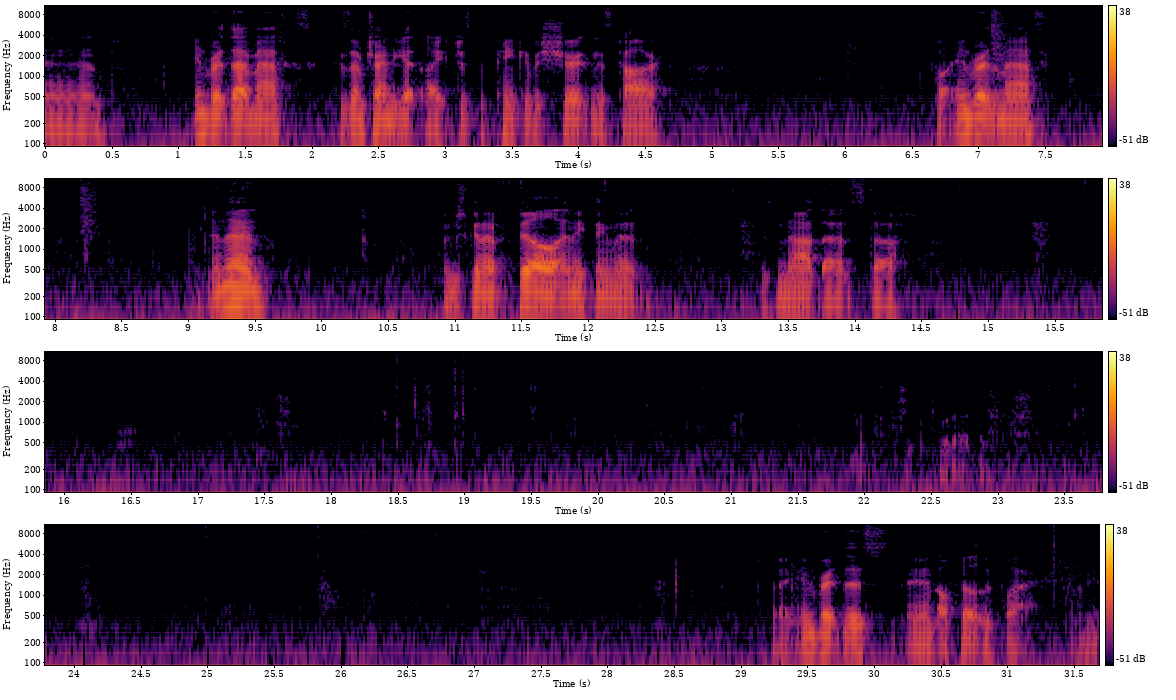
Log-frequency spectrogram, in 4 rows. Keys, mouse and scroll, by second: 5.1 click, 5.7 click, 6.6 ctrl+i, 7.7-9.1 scroll, 9.1 m, 10.3 l, 11.5 click, 12.1 click, 13.1 click, 14.1 click, 14.8 click, 15.7 click, 17.6 click, 19.7 BackSpace, 20.7-21.3 alt+scroll, 22.0 ctrl+=, 22.2 ctrl+=, 22.3 ctrl+=, 25.0 click, 25.8 click, 26.8 click, 27.5-28.4 scroll, 28.9 ctrl+shift+i, 30.6 alt+BackSpace, 31.3 ctrl+BackSpace.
